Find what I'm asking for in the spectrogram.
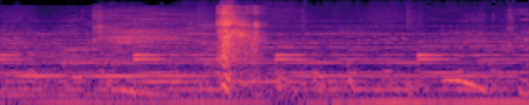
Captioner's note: Eva sneezes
